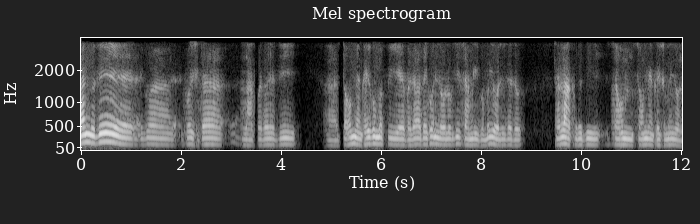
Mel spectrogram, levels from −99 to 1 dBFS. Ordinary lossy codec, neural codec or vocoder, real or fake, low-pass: AAC, 16 kbps; none; real; 3.6 kHz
